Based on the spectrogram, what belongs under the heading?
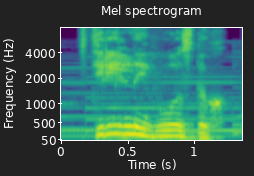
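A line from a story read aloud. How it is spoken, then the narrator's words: Plain. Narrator (Russian): ответил Депре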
